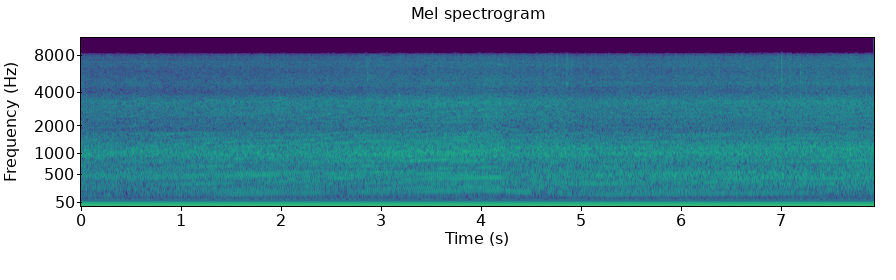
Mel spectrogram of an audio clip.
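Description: Car engine heard from inside the cabin, its pitch rising steadily as it accelerates, then dropping at a gear change about four and a half seconds in and holding a steady note.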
